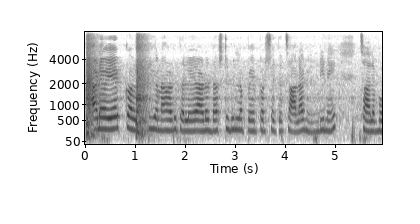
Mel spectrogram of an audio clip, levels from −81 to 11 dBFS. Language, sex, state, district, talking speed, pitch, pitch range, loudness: Telugu, female, Telangana, Nalgonda, 100 wpm, 255 Hz, 245-280 Hz, -19 LUFS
